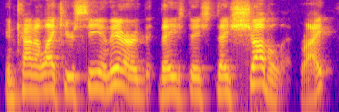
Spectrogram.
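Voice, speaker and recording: A man's voice: on the high side, lively intonation, normal speed, sharp tone. A man in his sixties from California, a podcast guest telling a story with energy, acting out the voices he quotes and laughing as he goes. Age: 60s. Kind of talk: animated storytelling.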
